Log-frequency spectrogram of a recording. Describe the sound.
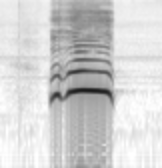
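A single drawn-out hoot made by a human voice imitating an owl to call a wild owl in Alentejo, starting with a short wavering lead-in and then holding a steady, fairly loud tone for about half a second.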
